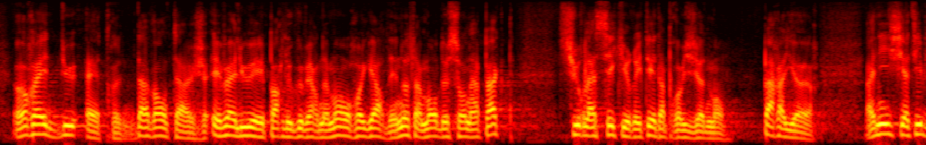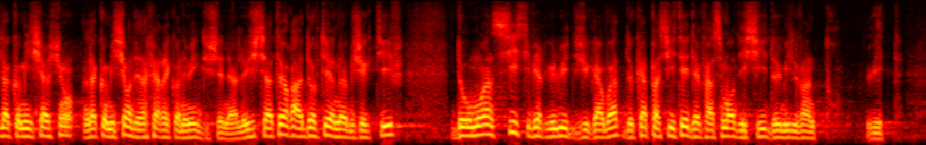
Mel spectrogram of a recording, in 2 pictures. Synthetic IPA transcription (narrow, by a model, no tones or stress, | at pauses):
ɔʁɛd̪yɛt̪χə̰d̪avɑ̃t̪aʒevalyepaʁləɡuvɛʁnəmɑ̃ʁəɡaʁd̪enɔt̪amɑ̃d̪əsɔ̃nɛ̃pakt̪ | syʁlasekʲyʁit̪ed̪apχɔvizjɔnmɑ̰̃ | paʁajœːʁ | a̰linisjat̪iv | lakɔmisjɔ̃d̪ezafɛʁekɔnɔmik̚d̪ysena̰lɛʒislat̪œʁaːd̪ɔp̚t̪eɛ̃nɔbʒɛk̚t̪if | d̪omwɛ̃sisviʁɡʲylɥit̪ʒyɡawat̪̚d̪əkapasit̪ed̪efasmɑ̃d̪isid̪ømilvɛ̃t̪ | ɥit̪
